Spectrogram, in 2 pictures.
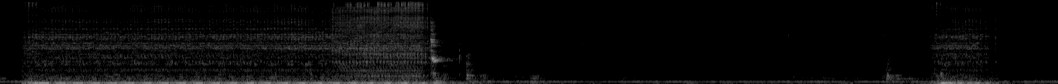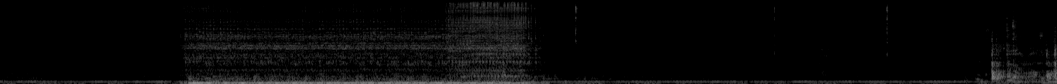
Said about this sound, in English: we're going to sew down the side seams, and we're going to sew the crotch seam.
